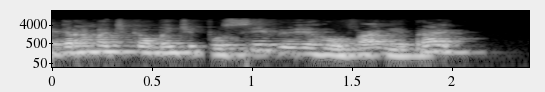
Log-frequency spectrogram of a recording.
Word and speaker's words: Yehová: Ele vem de Yehová. Vai dizer que é gramaticalmente impossível Yehová em hebraico? Dentro da fonologia do hebraico, nós temos a primeira sílaba, erro. É uma sílaba aberta, pré-tônica, com vogal longa.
